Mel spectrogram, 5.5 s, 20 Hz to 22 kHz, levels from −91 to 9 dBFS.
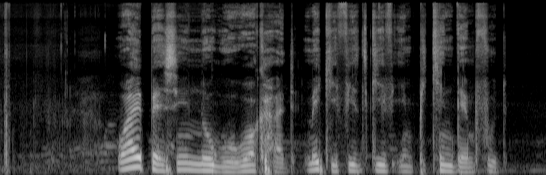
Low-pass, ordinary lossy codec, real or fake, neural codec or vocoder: none; none; real; none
